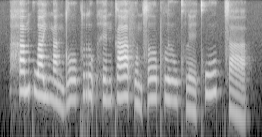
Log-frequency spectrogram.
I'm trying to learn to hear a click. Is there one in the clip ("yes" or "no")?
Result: no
